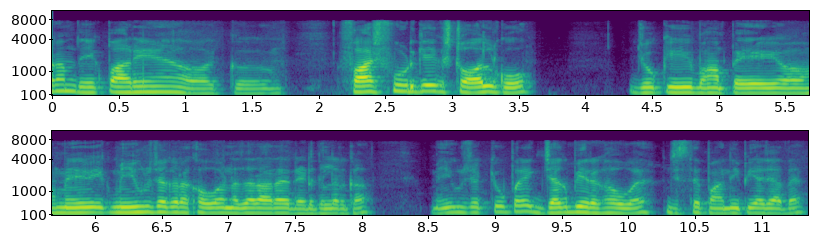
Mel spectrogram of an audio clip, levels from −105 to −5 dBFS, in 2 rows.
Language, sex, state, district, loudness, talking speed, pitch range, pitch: Hindi, male, Uttar Pradesh, Deoria, -23 LUFS, 240 wpm, 145-165 Hz, 155 Hz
